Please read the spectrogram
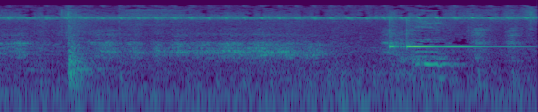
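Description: A single clear, steady tone like a chime or beep rings for about a second near the end, starting with a sudden onset. A short click comes about half a second in.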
